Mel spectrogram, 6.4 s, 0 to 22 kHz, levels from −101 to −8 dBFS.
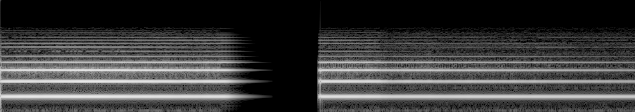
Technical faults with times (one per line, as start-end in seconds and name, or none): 2.21-3.22 long network dropout
3.29-5.23 jitter buffer speed-up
